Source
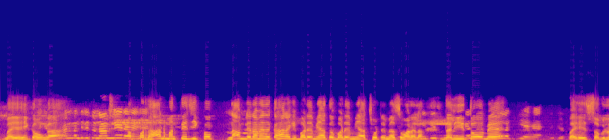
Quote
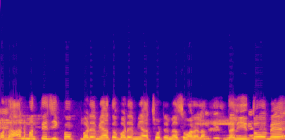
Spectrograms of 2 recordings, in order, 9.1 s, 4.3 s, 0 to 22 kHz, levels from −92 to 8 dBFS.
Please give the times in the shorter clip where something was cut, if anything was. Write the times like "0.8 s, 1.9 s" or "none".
1.2 s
